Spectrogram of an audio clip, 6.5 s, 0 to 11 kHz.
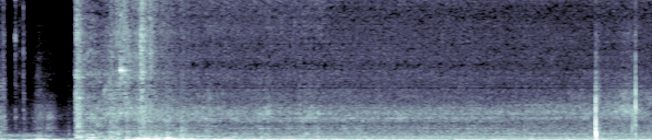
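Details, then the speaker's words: Mazda CX-5 after replacing the faulty ABS module that had caused lost-communication codes: quick crank, catches at once and settles to a quiet, even idle; normal start, and the parking brake and tailgate now work. "right, so it starts up just fine."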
